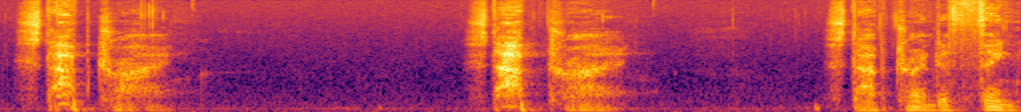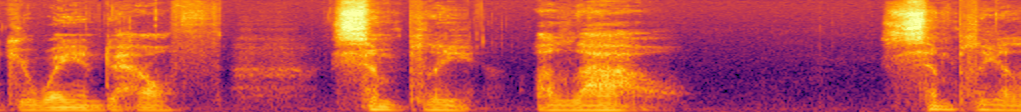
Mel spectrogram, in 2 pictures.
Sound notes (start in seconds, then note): none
